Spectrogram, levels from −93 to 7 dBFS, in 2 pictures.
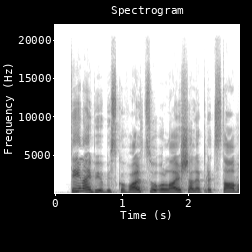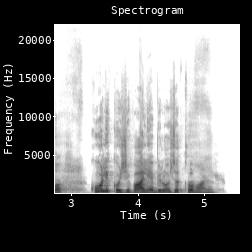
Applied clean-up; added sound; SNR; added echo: neural mask model Resemble Enhance denoiser.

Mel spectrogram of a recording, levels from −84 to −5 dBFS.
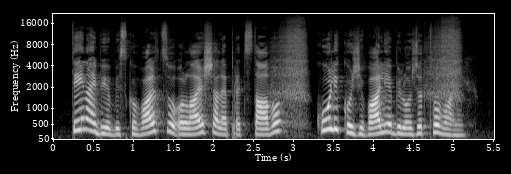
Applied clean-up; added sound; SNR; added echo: none; Breathing; 19 dB; none.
